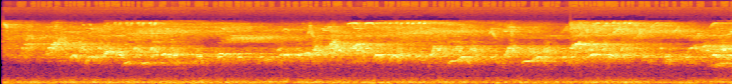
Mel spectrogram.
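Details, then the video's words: Birds chirping outdoors, a dense wash of overlapping high twitters and trills with some louder whistled notes, over low rumbling environmental noise. "Birds chirping"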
